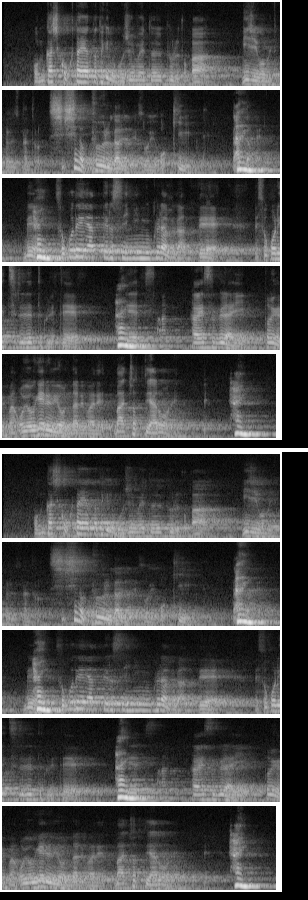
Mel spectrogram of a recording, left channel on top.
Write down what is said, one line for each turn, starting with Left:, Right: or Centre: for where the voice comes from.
Left: こう昔国体やった時の50メートルプールとか、25メートルプール、なんていうの、市、市のプールがあるじゃない、そういう大きい、があったのね。
Right: はい、
Left: で、
Right: はい、
Left: そこでやってるスイミングクラブがあって、で、そこに連れてってくれて、
Right: はい、
Left: で、3ヶ月ぐらい、とにかくまあ泳げるようになるまで、まあちょっとやろうねって。
Right: はい、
